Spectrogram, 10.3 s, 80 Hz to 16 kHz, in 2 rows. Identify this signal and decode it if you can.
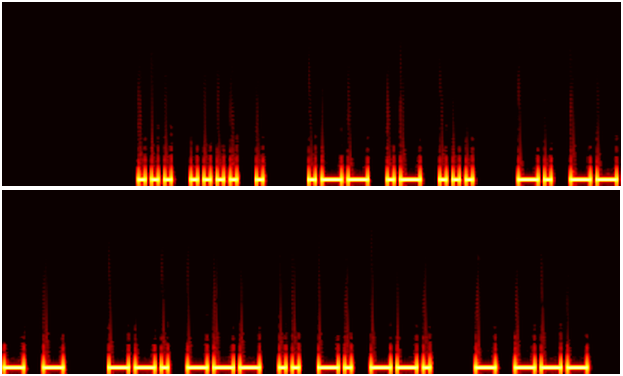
Morse code, heard as a keyed tone, about 22 wpm, 700 Hz. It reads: SHE WAS NOT GOING TO
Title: Sets of 5 Words Encore2 22wpm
